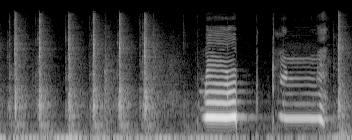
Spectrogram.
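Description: A computer's typewriter sound effect as an email arrives: a quick, even run of about six crisp key clacks, then two bright, sustained electronic ding tones, clear with no talking.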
